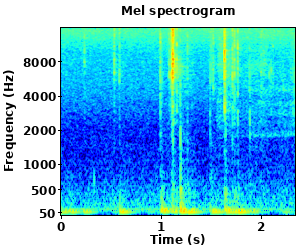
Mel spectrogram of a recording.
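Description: Typing on a computer keyboard: a few sharp key clicks, bunched about a second in and again a little later, each with a low thud.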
